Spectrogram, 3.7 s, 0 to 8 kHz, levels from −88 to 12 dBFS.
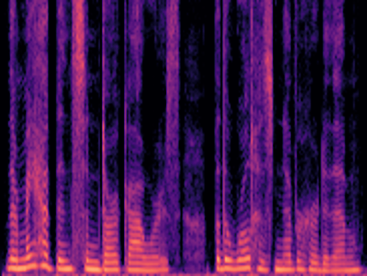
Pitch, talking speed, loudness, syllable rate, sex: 225 Hz, 245 wpm, -16 LUFS, 5.2 syllables/s, female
